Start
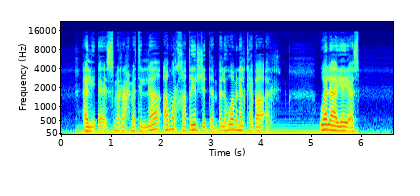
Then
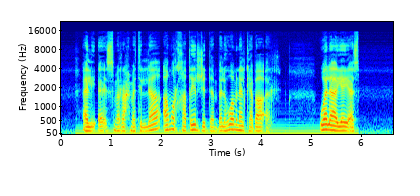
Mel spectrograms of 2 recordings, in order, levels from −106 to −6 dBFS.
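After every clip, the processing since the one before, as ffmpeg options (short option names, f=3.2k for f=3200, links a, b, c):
-af "highpass=64"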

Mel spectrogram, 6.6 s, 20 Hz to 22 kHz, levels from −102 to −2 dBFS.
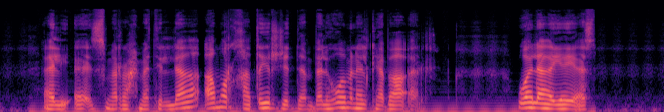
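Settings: -filter_complex "[0:a]acrossover=split=440[a][b];[a]aeval=exprs='val(0)*(1-0.7/2+0.7/2*cos(2*PI*6.4*n/s))':c=same[c];[b]aeval=exprs='val(0)*(1-0.7/2-0.7/2*cos(2*PI*6.4*n/s))':c=same[d];[c][d]amix=inputs=2:normalize=0"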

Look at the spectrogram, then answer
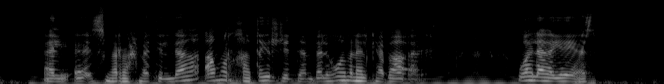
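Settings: -af "aphaser=in_gain=1:out_gain=1:delay=4.5:decay=0.56:speed=0.84:type=sinusoidal,volume=-5dB"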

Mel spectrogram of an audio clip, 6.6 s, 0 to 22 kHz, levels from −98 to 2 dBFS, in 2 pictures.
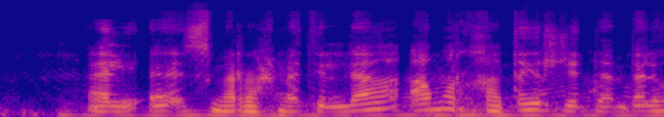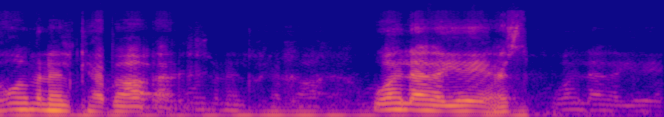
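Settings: -filter_complex "[0:a]asplit=2[a][b];[b]adelay=888,lowpass=f=3.8k:p=1,volume=-23dB,asplit=2[c][d];[d]adelay=888,lowpass=f=3.8k:p=1,volume=0.47,asplit=2[e][f];[f]adelay=888,lowpass=f=3.8k:p=1,volume=0.47[g];[a][c][e][g]amix=inputs=4:normalize=0" -ar 48000 -c:a libopus -b:a 24k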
